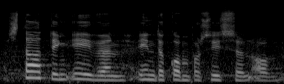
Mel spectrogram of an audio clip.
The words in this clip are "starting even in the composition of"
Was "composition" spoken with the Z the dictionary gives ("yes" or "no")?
no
